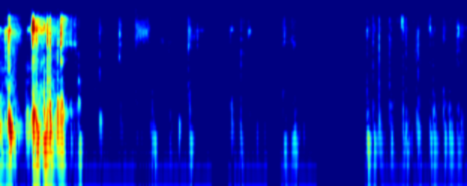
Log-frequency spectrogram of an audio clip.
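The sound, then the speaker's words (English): Keys clatter briefly on a computer keyboard in a quick burst of typing, followed by a few scattered, faint taps. “Oh, let me type that for y'all.”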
